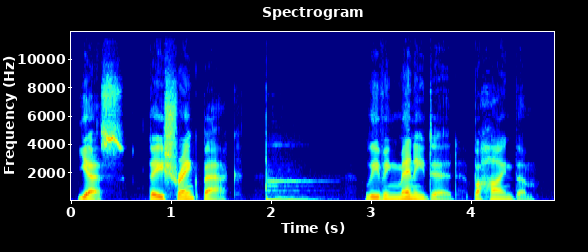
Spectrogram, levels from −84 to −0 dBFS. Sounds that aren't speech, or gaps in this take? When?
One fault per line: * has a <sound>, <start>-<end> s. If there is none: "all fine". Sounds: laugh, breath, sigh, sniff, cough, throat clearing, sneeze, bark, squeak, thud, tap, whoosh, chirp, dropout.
* has a thud, 1.9-2.7 s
